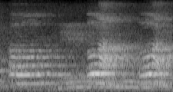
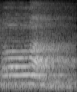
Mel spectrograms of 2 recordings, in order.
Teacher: Jadi lam sukun itu lidah ujung lidah ada di gusi di gusi atas.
